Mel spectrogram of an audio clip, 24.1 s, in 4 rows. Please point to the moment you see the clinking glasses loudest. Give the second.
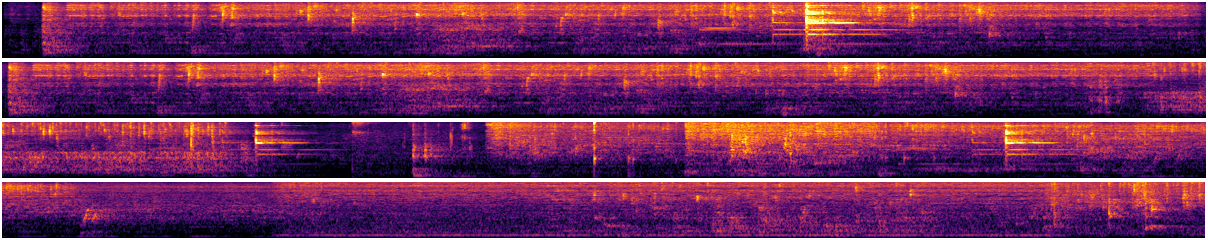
4 s.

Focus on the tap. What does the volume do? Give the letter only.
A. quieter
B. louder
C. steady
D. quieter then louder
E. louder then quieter
C.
